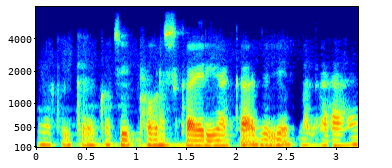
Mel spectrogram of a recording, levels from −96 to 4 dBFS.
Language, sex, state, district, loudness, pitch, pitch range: Hindi, male, Bihar, Gaya, -22 LUFS, 125 Hz, 120-130 Hz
